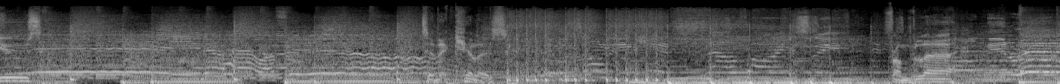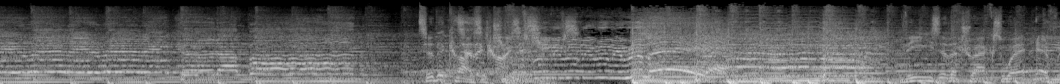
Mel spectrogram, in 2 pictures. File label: Epic Commercial; HMV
